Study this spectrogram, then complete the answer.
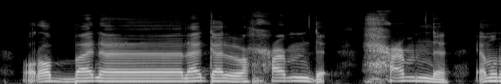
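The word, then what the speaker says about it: الحمد: তখন হাম ইম জবর হাম বলার কারণে দাল অক্ষরটা যে উচ্চারণ হলো না, এর অর্থ প্রশংসা হবে না।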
